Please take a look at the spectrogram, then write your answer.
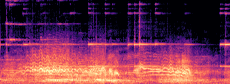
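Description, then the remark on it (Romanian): A tall, thin black horse with an arched neck neighs at a horse fair in Döbrug: two long, loud whinnies with wavering, harmonic pitch, the second slightly shorter, clear, with a faint background murmur. “Cei mai mulți oameni s-au strâns în jurul unui cal, înalt, subțire, negru, cu gâtul arcuit.”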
